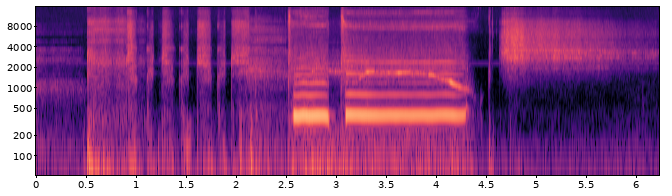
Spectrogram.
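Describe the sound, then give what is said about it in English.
A train arriving: a run of quick chugging beats leads into a loud, sustained whistle chord, followed by a long hiss of steam. “I hear something. I think that's it. Liam, I think that's it. I think that's the train to Sleepy Town.”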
